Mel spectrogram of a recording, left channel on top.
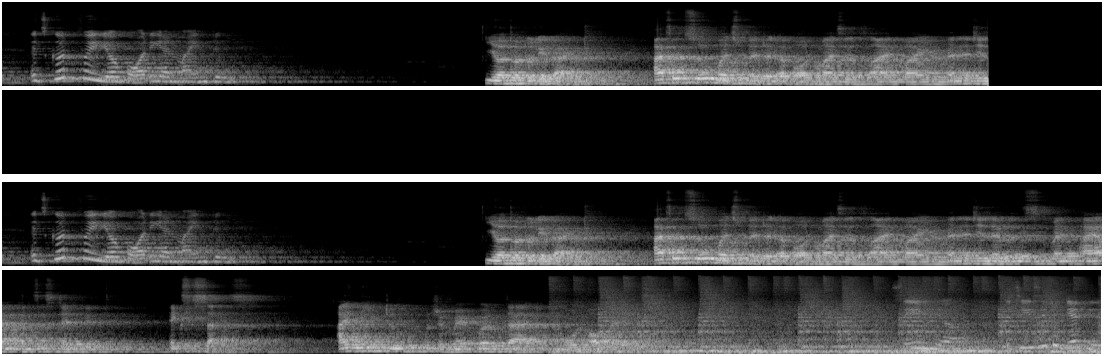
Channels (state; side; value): drops out; left; at 9.9 s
